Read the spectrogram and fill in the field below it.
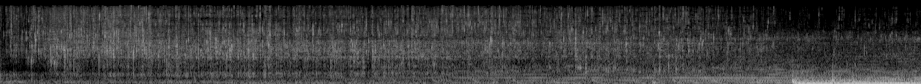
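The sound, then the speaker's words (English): Liquid is poured steadily into a container for several seconds in a pouring challenge, a continuous splashing hiss, then the sound shifts abruptly to a deeper, heavier rumble near the end. “in the pouring position. Just shout oh. stop when you think we're there.”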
